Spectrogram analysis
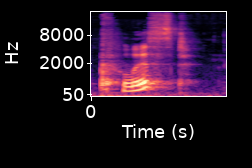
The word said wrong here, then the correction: Khlyst: religious sect. It's Khlyst.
